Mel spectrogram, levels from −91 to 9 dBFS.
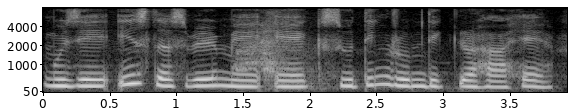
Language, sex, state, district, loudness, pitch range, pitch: Hindi, female, Arunachal Pradesh, Papum Pare, -14 LUFS, 215-245 Hz, 230 Hz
